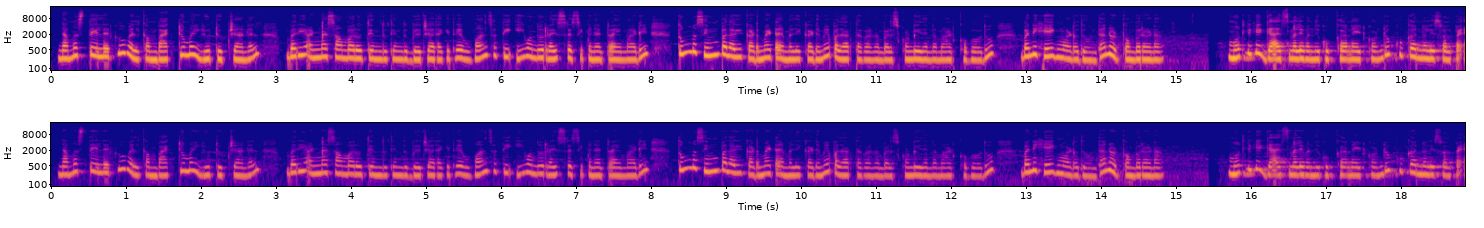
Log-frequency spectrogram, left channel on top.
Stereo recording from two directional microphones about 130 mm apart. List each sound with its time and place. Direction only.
0.1 s a woman's voice: 40° left (ahead or behind); by 14.8 s 25° left (ahead or behind)
15.7 s speech: 35° left (ahead or behind)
